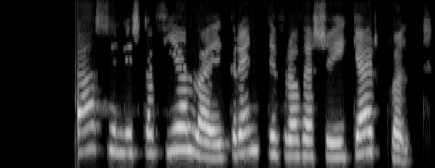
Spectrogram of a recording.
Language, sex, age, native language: Icelandic, female, 30-39, Icelandic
